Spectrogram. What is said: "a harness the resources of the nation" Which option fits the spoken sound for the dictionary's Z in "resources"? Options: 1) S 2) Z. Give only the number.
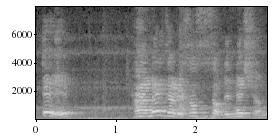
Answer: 1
